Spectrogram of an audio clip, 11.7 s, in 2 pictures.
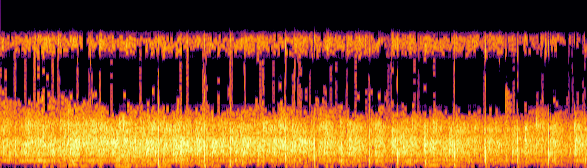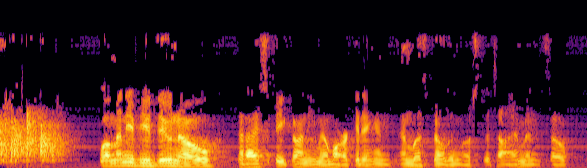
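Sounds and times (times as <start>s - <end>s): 
audience applause: 0.0s - 6.6s
speech: 7.1s - 11.7s.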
